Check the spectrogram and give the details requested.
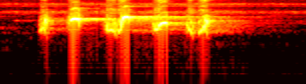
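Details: Lure song of a streak-eared bulbul, played to draw in wild birds: a brisk phrase of bubbly, slurred whistles and chirps lasting about one second, with notes sliding up and down.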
